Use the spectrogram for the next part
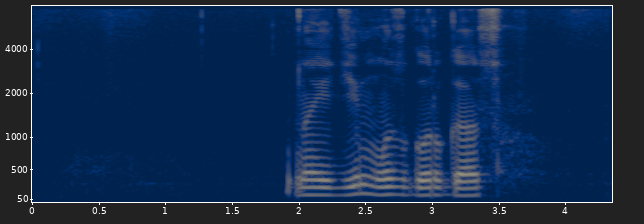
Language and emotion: Russian, neutral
